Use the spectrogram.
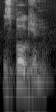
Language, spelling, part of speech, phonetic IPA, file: Polish, z Bogiem, interjection, [ˈz‿bɔɟɛ̃m], Pl-z Bogiem.ogg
